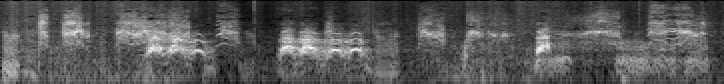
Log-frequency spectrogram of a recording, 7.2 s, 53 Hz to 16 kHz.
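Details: Dogs jointly attacking a badger, 24 January 2021: harsh, broken barks and snarls in uneven bursts, some with a clear tonal ring, separated by brief silences, with scuffling noise and shrill squeals through the fight.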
